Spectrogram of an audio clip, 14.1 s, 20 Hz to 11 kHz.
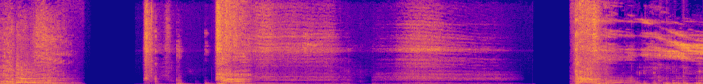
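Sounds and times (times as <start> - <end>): loud rough creature call: 4.3 - 10.3, 11.4 - 14.0
long breathy exhale: 5.1 - 10.5.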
